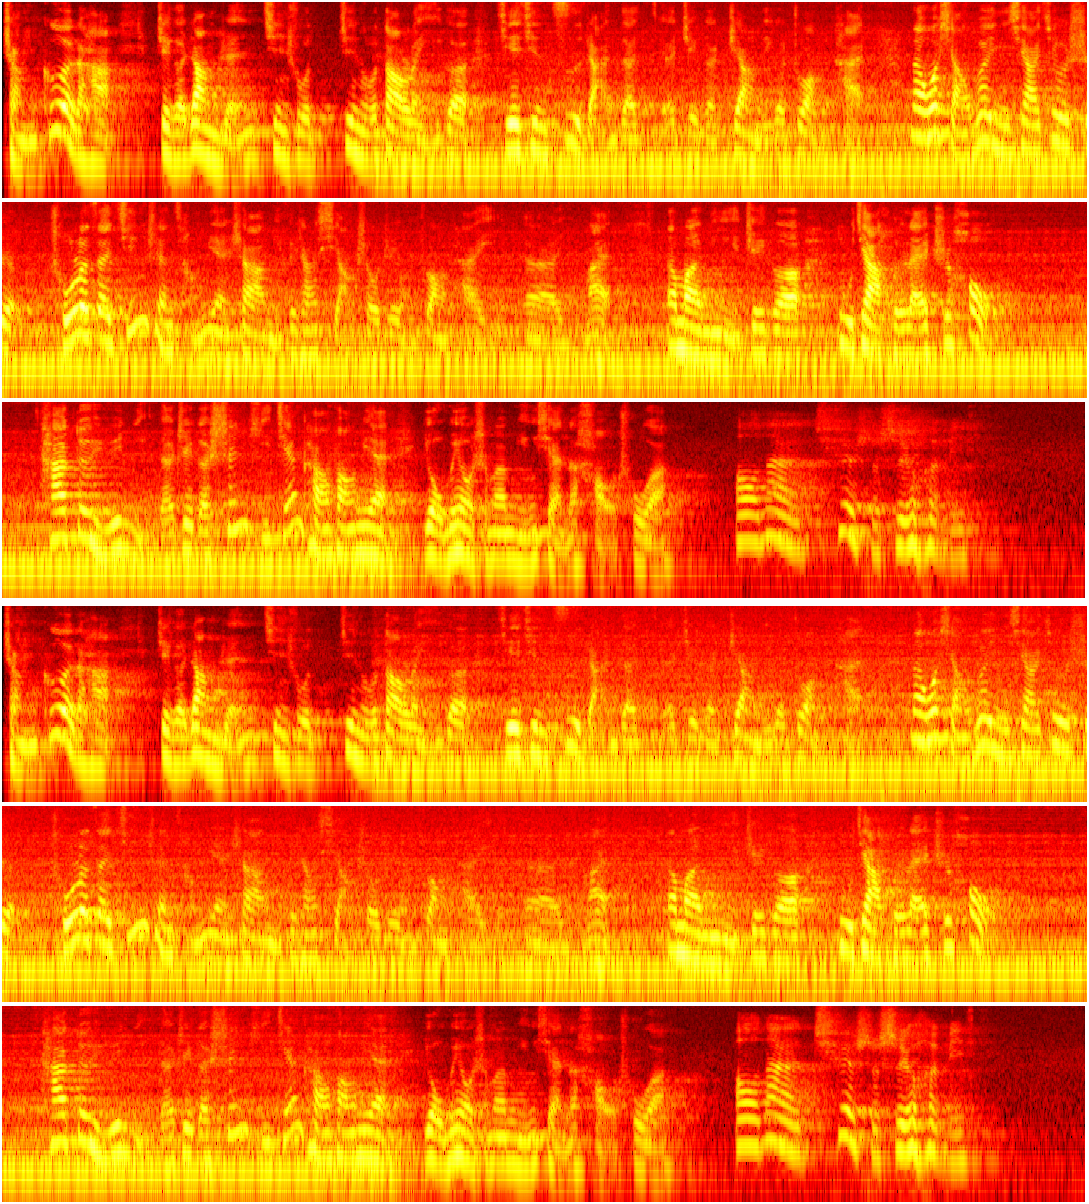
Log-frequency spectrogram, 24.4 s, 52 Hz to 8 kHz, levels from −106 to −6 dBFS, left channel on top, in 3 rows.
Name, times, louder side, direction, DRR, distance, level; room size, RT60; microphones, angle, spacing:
voice 1, 0.0-0.9 1.2-12.7 13.1-15.6 16.6-21.3, left 2 dB, 30° left, 8 dB, 1.8 m, -29 dB
sound 1, 2.8-19.2, left 1 dB, 40° right, 7.7 m, -37 dB
sound 2, 3.9-14.9, equal, 60° right, 3.0 m, -44 dB
voice 2, 21.8-23.6, right 2 dB, 80° right, 5 dB, 2.0 m, -34 dB
28.0 x 23.0 x 7.5 m, 0.95 s
head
